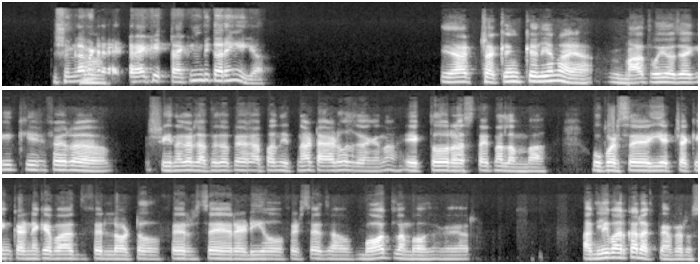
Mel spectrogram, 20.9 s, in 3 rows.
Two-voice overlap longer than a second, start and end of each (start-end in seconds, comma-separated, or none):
none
